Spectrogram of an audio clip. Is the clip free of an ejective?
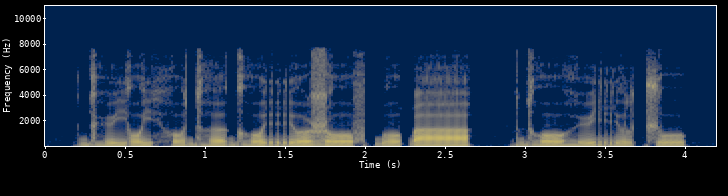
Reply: yes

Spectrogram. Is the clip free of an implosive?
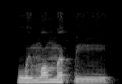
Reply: yes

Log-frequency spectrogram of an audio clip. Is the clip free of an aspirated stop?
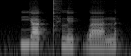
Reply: no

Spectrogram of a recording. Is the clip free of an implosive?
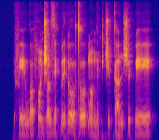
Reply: no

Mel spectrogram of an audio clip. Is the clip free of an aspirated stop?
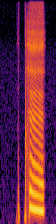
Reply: no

